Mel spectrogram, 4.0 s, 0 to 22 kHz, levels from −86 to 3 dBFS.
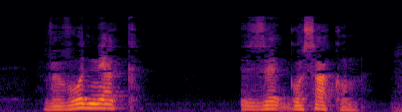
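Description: HE-AAC compression runs through the whole speech clip, with heavy damage and nothing above about 11.8 kHz. Only the lower band sounds genuinely coded; the treble above it is likely synthesised by spectral band replication, which copies lower bands upward under a coarse envelope. The damage fits a very low bitrate of around 16 kbps. Because the copied harmonics don't line up across the crossover, s sounds come out gritty, metallic and lispy.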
